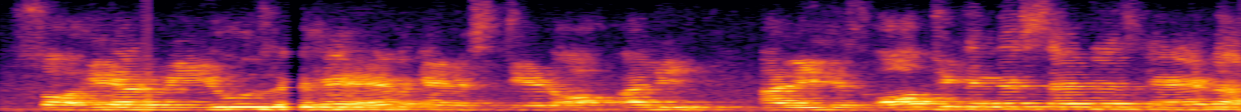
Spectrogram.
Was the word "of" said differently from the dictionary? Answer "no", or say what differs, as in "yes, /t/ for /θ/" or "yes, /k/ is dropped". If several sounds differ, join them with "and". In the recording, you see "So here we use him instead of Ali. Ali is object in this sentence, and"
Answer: yes, /f/ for /v/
